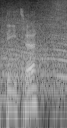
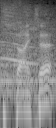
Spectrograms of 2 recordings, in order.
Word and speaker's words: Dieter: He's saying that we have been pronouncing Dieter wrong, so it is Dieter and not Dieter, and I've said Ayres, and yeah, it's quite a tricky one, is Ayres.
